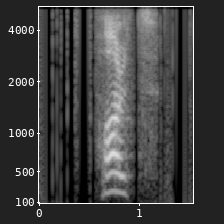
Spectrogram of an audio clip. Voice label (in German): "holz", walser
